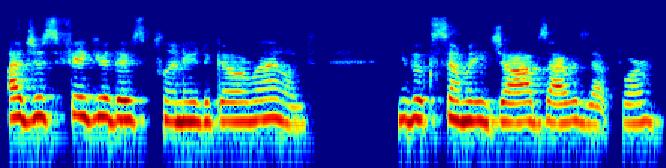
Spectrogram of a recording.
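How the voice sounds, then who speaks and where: A woman's voice: on the high side, little pitch movement, fairly quick, lightly acted. A woman reading a bratty, clueless young male movie star in a comedy script, with a casual, naive delivery. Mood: earnest. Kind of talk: comedy script table read.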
